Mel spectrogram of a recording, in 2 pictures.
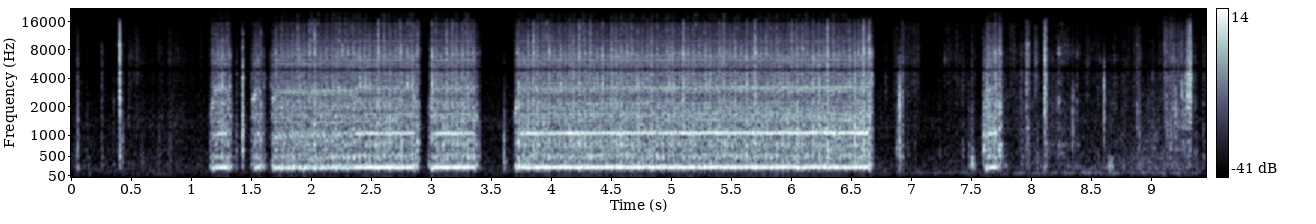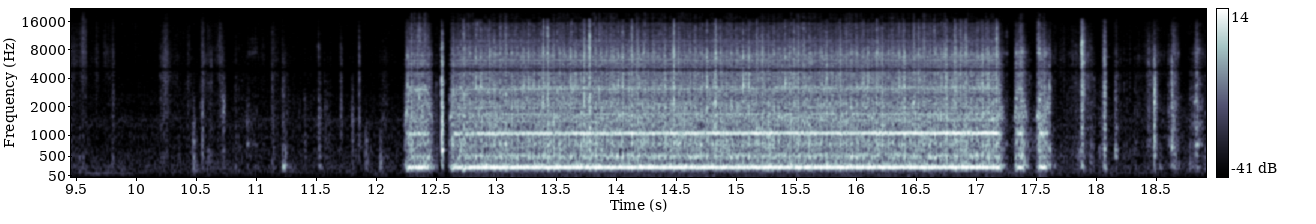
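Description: A sewing machine stitches ribbon onto journal pages in long steady buzzing runs with a clear motor whine. It stops for short pauses between runs, and no talk is heard over it.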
